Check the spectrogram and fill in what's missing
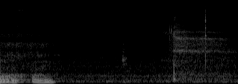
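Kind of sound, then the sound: human body sound, snoring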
